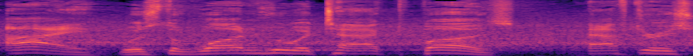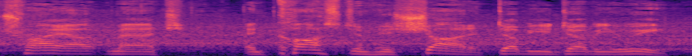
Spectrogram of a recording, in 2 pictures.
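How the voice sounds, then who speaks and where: Actor as remorseful wrestler, roaring crowd behind. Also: male voice, mid-range voice, slow, close to an everyday voice. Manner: earnest, emphatic. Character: remorseful, broken veteran wrestler, proud former mentor. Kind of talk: wrestling promo on microphone. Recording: loud arena crowd and noise.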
